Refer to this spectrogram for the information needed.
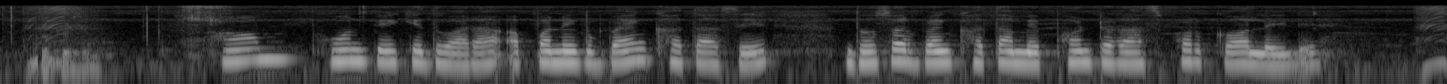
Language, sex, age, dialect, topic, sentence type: Magahi, female, 36-40, Western, banking, statement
